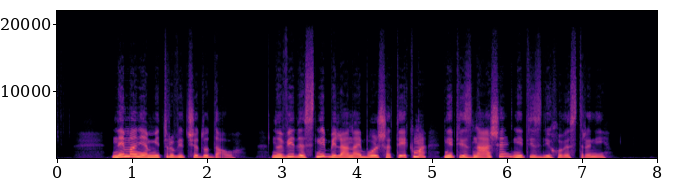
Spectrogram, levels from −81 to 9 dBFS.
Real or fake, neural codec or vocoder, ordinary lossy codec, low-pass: fake; autoencoder, 48 kHz, 32 numbers a frame, DAC-VAE, trained on Japanese speech; none; 19.8 kHz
